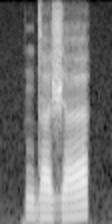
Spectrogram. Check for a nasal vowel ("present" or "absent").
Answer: absent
